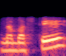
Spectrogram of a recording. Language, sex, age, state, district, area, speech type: Hindi, female, 45-60, Uttar Pradesh, Azamgarh, rural, conversation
